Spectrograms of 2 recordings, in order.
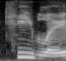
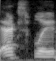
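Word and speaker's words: χ-blade: this weapon called well you can pronounce it as the keyblade or the x-blade i i know i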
